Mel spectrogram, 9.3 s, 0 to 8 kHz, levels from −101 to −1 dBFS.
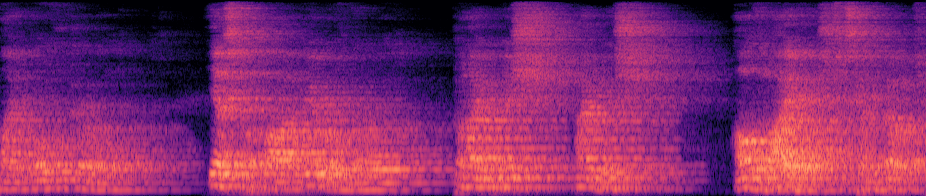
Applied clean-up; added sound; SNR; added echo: none; none; none; reverberation time 2.2 s.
